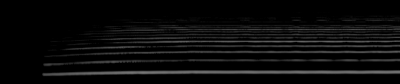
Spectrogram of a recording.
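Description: Hichiriki, the Japanese double-reed pipe, sounding one long held note that enters about half a second in, slides up slightly in pitch and then settles steady.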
